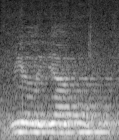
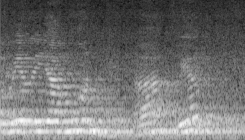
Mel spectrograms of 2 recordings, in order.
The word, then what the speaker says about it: William: Contohnya William, nggak boleh Williamun, Williamun dibaca tanwin, ini kotor, salah.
